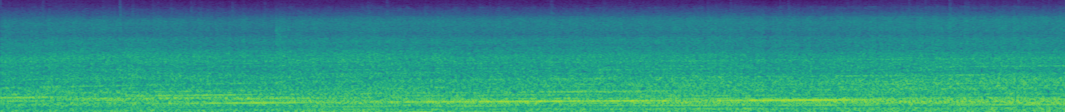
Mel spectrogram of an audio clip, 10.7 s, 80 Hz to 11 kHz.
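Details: Metro train H22 with door-closing fault: steady rail rumble with a faint, slowly rising whine as it pulls away; abnormal motor noise, cause unclear.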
